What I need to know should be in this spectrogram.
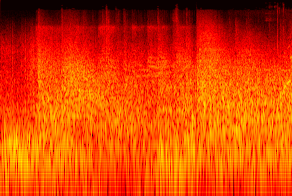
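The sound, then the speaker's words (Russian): Explosions from a falling bomb blowing up a railway wagon beside a long row of black metal barrels in a war film scene: a dense, loud, rumbling roar with a few sharper blasts breaking through. “Упавшая бомба взрывает вагон, стоящий около длинного ряда черных металлических бочек.”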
